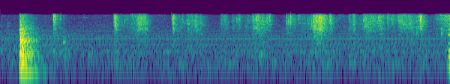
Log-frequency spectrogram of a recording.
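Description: A plastic bottle set down on a tabletop with one sharp knock, then a run of soft scraping and crinkling strokes as clear gesso is worked over the painting with a palette knife and wax paper.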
